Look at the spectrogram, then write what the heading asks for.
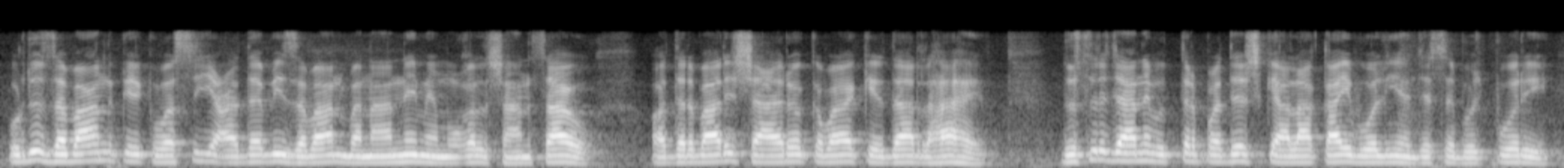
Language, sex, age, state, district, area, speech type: Urdu, male, 18-30, Uttar Pradesh, Saharanpur, urban, spontaneous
